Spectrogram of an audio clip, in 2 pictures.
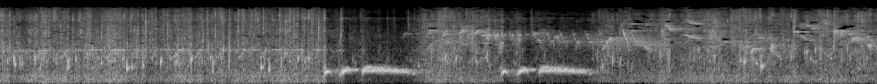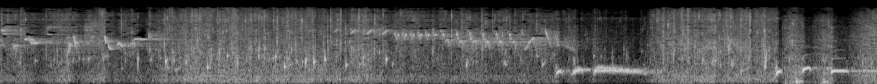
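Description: Birds calling, with short mid-pitched calls and runs of high repeated chirps over a steady hiss of background noise.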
